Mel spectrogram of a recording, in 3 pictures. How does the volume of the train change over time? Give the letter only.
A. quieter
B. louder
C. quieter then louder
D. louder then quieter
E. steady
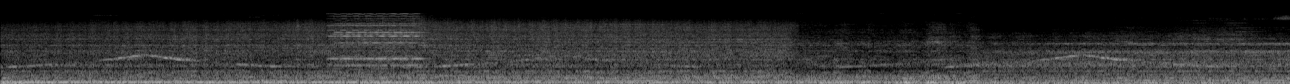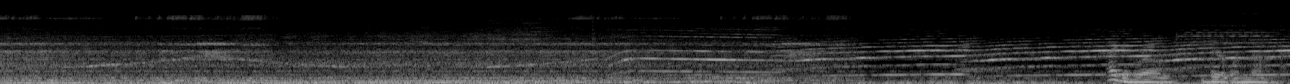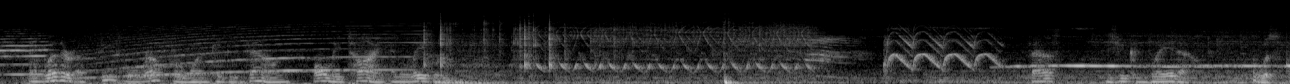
A.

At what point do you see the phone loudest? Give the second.
4 s.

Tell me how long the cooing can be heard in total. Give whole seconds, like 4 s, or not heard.
not heard.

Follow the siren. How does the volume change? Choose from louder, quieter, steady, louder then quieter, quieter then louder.
louder.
